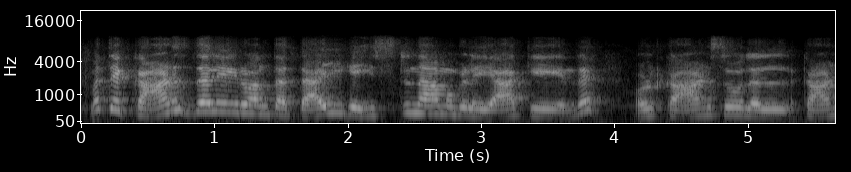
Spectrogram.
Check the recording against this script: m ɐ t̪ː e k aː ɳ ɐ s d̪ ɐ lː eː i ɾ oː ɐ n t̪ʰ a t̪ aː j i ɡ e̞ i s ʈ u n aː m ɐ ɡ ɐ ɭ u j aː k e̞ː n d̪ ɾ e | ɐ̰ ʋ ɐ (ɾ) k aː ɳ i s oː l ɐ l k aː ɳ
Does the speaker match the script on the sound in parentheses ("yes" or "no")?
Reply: no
